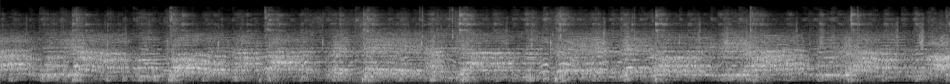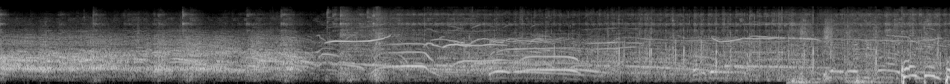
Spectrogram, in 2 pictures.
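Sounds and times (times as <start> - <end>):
accordion ensemble playing: 0.0 - 13.0
crowd singing: 0.0 - 13.3
percussion and bells beat: 0.0 - 13.8, 16.0 - 19.0
crowd shouting and cheering: 0.0 - 19.0.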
